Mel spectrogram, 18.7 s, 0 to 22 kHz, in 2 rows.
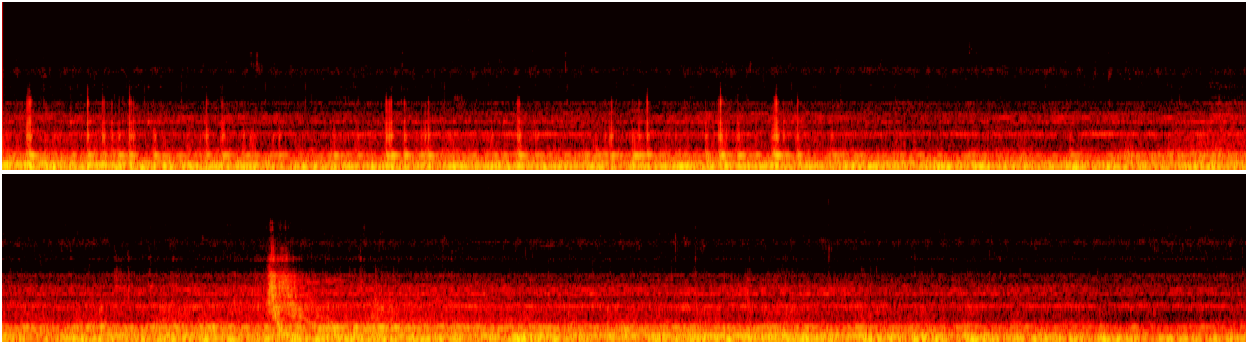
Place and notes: {"title": "Kaliningrad, Russia, long supporting wire", "date": "2019-06-07 11:35:00", "description": "contact microphone on a long supporting wire of bridge's construction", "latitude": "54.71", "longitude": "20.51", "altitude": "2", "timezone": "Europe/Kaliningrad"}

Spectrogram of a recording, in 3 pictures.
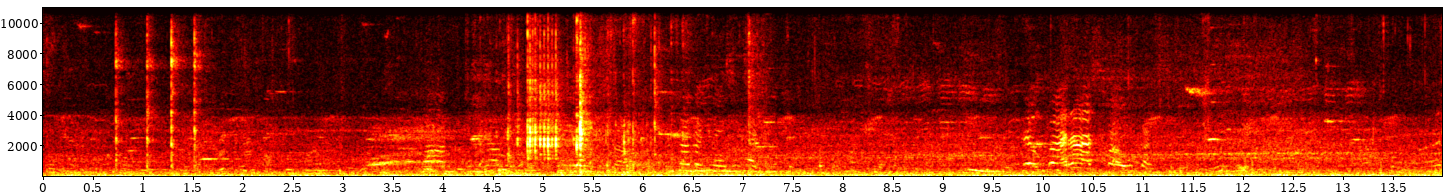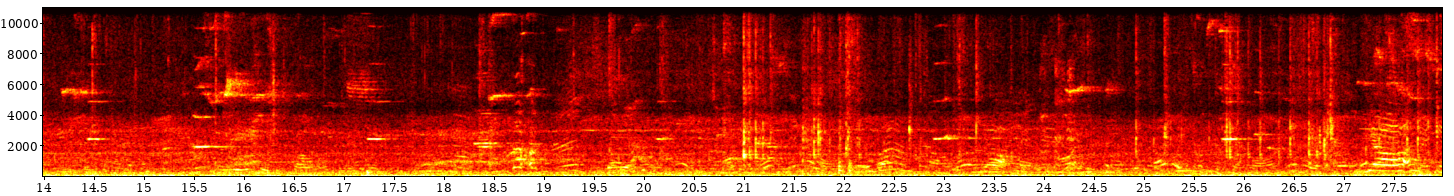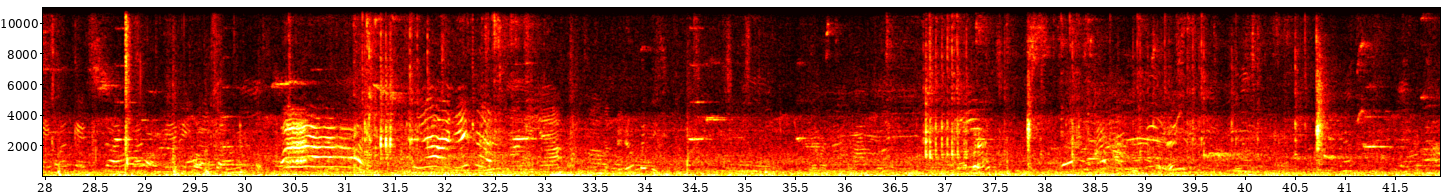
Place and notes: {"title": "Ventspils, Latvia, kids park", "date": "2021-07-14 20:05:00", "description": "Evening in Ventspils KIds Park. Sennheiser ambeo headset recording", "latitude": "57.39", "longitude": "21.55", "altitude": "13", "timezone": "Europe/Riga"}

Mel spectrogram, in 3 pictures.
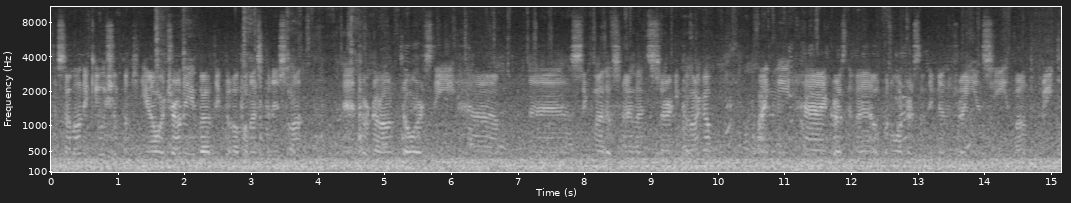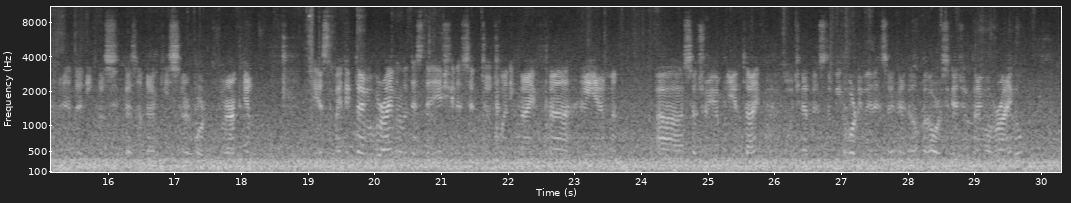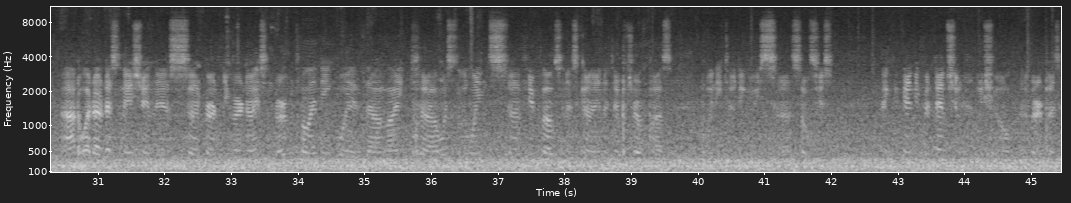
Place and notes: {"title": "Airspace over Hungary - flight info update", "date": "2012-10-04 00:31:00", "description": "the pilot updating the passengers about the flight details in English.", "latitude": "47.72", "longitude": "18.97", "altitude": "443", "timezone": "Europe/Budapest"}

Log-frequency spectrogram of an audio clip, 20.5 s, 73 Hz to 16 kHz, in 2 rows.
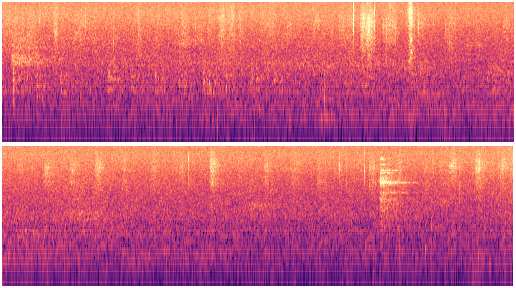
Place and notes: {"title": "Haupteingang Arkaden, NAWI Salzburg, Austria - Haupteingang Arkaden", "date": "2012-11-13 10:34:00", "description": "kommen und gehen", "latitude": "47.79", "longitude": "13.06", "altitude": "426", "timezone": "Europe/Vienna"}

